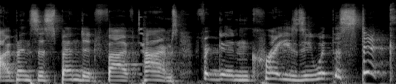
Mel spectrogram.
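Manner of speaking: rising pitch. Quoting a man's line as he said it, voice rising higher. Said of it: "And his voice goes up like that".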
